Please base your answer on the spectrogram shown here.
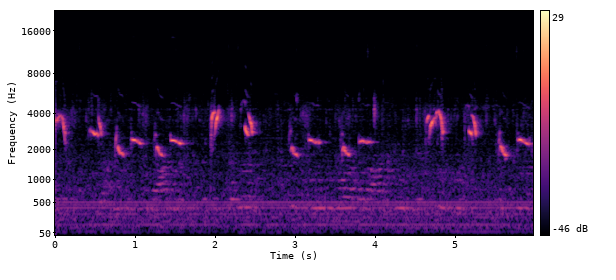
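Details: Tame caged pet greater green leafbird singing actively, kept as a song tutor for other birds: a steady run of short, slurred whistled notes, some rising and some falling, about two per second, over a low steady indoor hum.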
